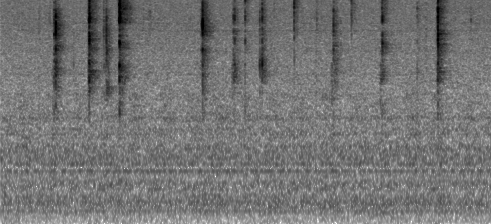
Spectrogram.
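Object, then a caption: Bar of soap. A thin metal blade scores diagonal lines into the surface of a solid white rectangular soap bar held in a hand with pink nails. About twelve short, crisp, bright scraping ticks are heard over a quiet, steady background hiss, each fading almost instantly.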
